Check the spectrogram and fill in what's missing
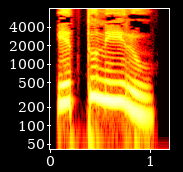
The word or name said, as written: ಎತ್ತುನೀರು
